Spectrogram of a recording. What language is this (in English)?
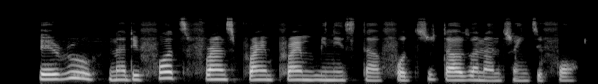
Nigerian Pidgin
